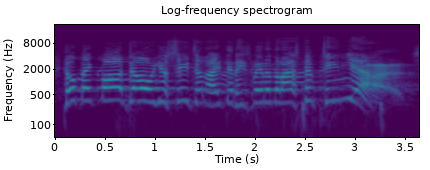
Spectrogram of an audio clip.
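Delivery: excited vintage boxing announcer, ringside at the Garden; 1920s broadcaster. Acted. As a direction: call the fight like a 1920s radio man. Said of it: "Let's do that one again".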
